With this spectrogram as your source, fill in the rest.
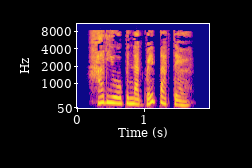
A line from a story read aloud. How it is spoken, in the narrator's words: He laughed, looking pleased with himself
